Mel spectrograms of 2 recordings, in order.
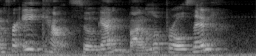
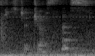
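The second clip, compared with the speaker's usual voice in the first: whispered under the breath; voiceless mutter while fiddling with the mouthpiece; whispered aside; 12 dB quieter than usual. Real, not acted. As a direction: murmur it unvoiced to yourself. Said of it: "aside while adjusting mouthpiece".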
